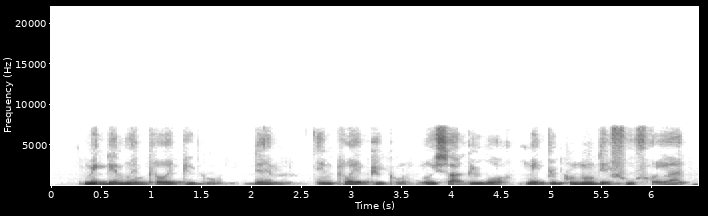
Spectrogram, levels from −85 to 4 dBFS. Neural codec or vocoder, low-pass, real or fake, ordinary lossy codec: codec, 16 kHz, 1 kbps, FreqCodec, larger model; 7.2 kHz; fake; none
